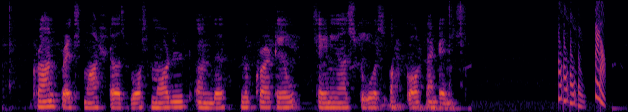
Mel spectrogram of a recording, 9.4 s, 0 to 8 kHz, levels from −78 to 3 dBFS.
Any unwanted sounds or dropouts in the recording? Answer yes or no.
yes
